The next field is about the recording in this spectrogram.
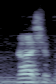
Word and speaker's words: Takashi: Did I say his name right? – Takashi from Anatomia. That is correct.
